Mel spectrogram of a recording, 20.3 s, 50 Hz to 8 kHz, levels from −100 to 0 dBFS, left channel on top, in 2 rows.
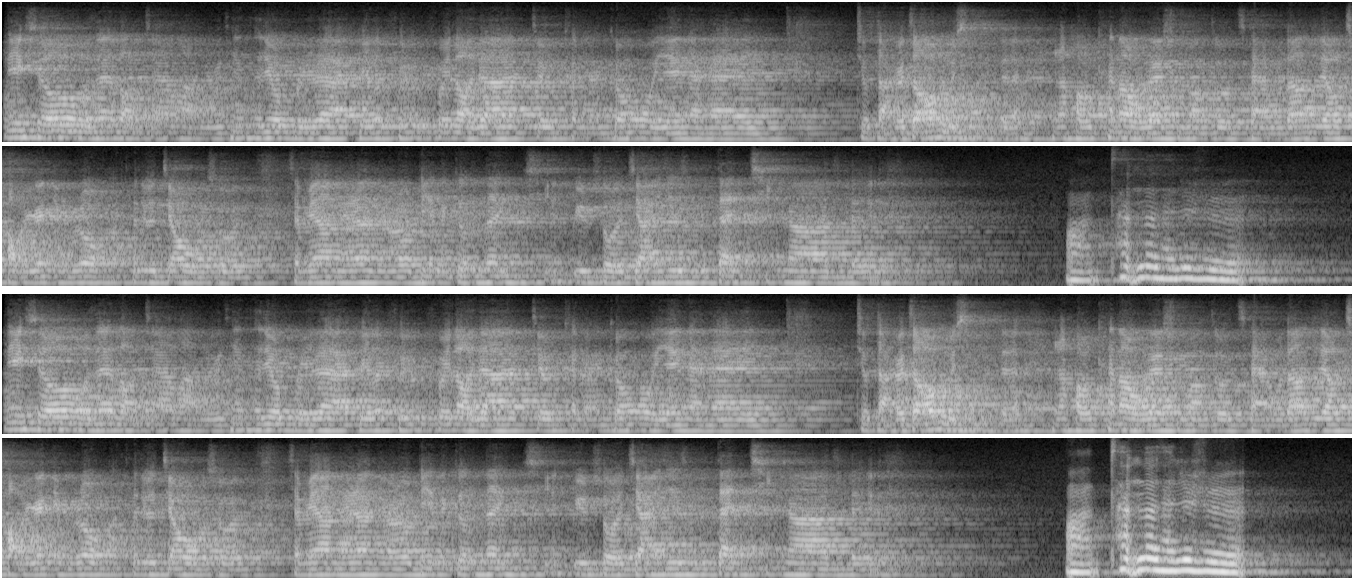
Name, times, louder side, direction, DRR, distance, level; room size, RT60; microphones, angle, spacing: voice 1, 0.0-6.1 6.4-16.9, right 1 dB, 10° right, 1.9 m, -23 dB
voice 2, 18.1-19.5, right 6 dB, 90° right, 0.4 m, -16 dB
13.5 x 12.5 x 7.8 m
head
